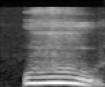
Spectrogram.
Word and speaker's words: ou: O en francés es ou, se pronuncia como la O española, ou.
